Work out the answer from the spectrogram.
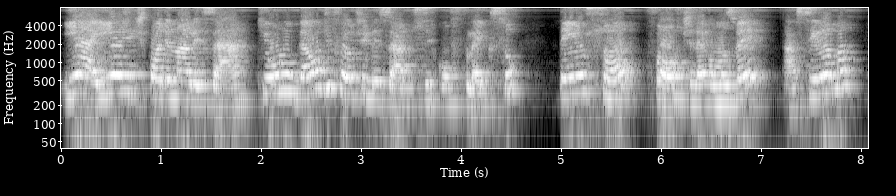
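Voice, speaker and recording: A woman's voice: high-pitched, lively intonation, fairly bright tone. Brazilian woman, primary teacher, patient lesson voice, stretches out words, echoey room, voice from a distance. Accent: Brazilian Portuguese. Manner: slow, drawn-out pronunciation of example words; frequent checking tags to the class. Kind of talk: recorded classroom lesson for young children.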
